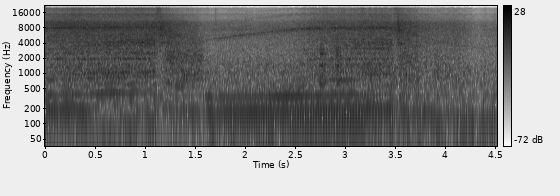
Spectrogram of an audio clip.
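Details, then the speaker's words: 1965 Chevy C10 Fleetside with turbocharged inline-six, driving on road: smooth six-cylinder pull with thin high turbo whistle rising as boost builds, plus blow-off valve. Normal turbo whistle and blow-off valve. "And then you hear that distinctive inline six sound and that whistle of the turbo and the blow-off valve."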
